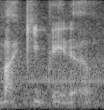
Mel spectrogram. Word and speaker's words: Mikipino: I know it's Mikipino on here because I got Mike to rhyme with Filipino by saying Mikipino.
